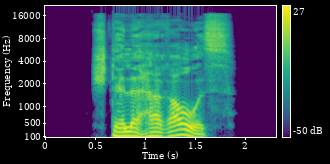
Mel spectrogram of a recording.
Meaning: inflection of herausstellen: 1. first-person singular present 2. first/third-person singular subjunctive I 3. singular imperative
- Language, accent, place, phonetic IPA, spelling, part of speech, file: German, Germany, Berlin, [ˌʃtɛlə hɛˈʁaʊ̯s], stelle heraus, verb, De-stelle heraus.ogg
